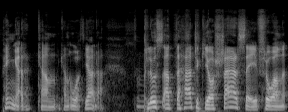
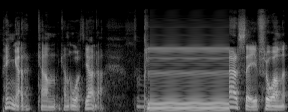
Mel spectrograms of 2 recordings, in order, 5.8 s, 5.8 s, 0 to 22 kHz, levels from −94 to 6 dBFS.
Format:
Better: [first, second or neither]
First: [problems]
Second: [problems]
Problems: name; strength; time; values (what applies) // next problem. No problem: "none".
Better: first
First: none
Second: audio freezing; at 3 s for 1.5 s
